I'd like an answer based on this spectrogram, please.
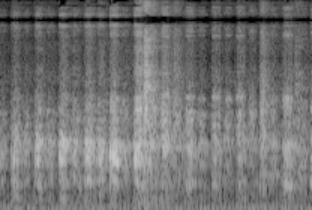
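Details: Female Labrador retriever panting while playing with a stuffed toy monkey: quick, breathy huffs repeating about five times a second, steady and close, with no other sounds over it.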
